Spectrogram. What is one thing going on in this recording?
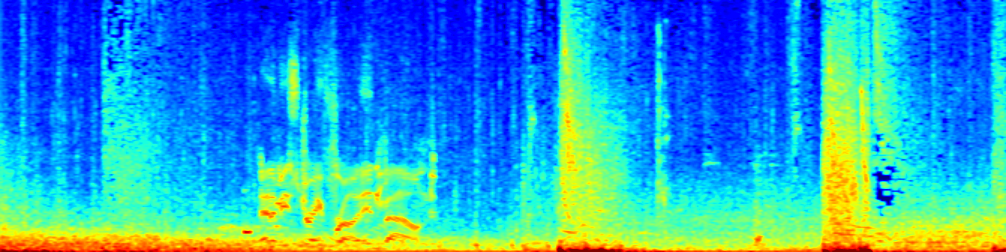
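Gunshots ring out in short, loud bursts in a video game.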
